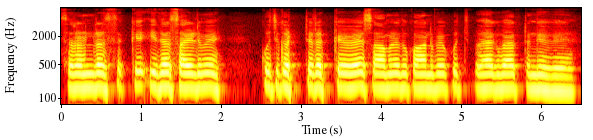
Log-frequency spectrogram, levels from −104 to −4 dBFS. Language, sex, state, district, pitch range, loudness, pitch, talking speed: Hindi, male, Uttar Pradesh, Saharanpur, 160-170 Hz, -17 LUFS, 165 Hz, 165 wpm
